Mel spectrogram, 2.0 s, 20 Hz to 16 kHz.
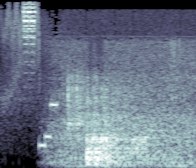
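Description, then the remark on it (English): Gunfire over the city of Latakia, Syria: a sharp report kicks off, then a loud, rolling burst of shooting booms and echoes continuously across the open air, with no voices. “This is believed to be the sound of gunfire over the city of Latakia, where nearly 30 people have reportedly been killed by gunboat shelling.”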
